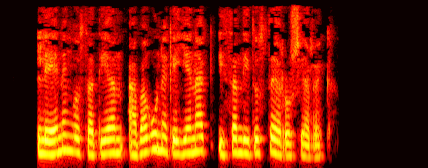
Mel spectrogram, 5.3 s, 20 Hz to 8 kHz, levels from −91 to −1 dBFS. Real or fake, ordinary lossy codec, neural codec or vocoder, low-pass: real; MP3, 32 kbps; none; 7.2 kHz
